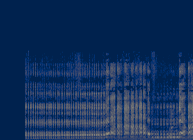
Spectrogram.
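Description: A kookaburra's laugh: a fast run of rough, stuttering notes that climbs and quickens, then bursts into loud, raucous cackling.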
